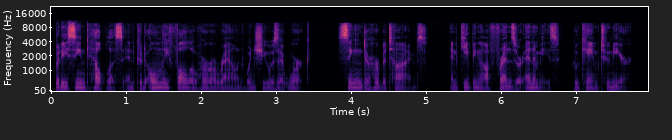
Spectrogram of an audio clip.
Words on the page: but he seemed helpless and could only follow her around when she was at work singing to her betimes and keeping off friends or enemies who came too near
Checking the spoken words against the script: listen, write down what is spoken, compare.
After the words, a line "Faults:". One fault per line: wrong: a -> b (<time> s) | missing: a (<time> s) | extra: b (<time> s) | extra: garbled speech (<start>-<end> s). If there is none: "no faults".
but he seemed helpless and could only follow her around when she was at work singing to her betimes and keeping off friends or enemies who came too near
Faults:
no faults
